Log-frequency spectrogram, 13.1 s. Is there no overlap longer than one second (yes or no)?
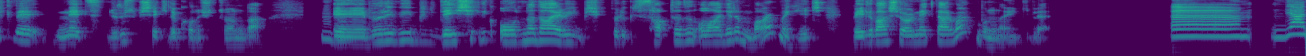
yes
